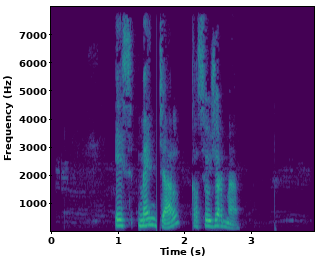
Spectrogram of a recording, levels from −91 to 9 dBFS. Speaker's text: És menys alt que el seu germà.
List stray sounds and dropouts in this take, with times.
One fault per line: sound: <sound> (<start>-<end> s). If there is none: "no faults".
sound: dropout (1.6-1.6 s)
